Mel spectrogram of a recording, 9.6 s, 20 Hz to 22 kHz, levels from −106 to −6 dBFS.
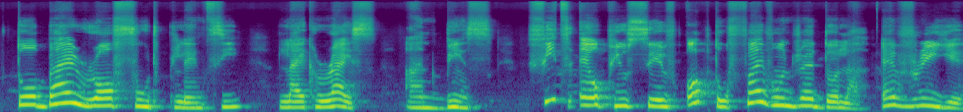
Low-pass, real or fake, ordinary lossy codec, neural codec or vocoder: none; fake; none; autoencoder, 48 kHz, 128 numbers a frame, DAC-VAE, trained on Japanese speech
